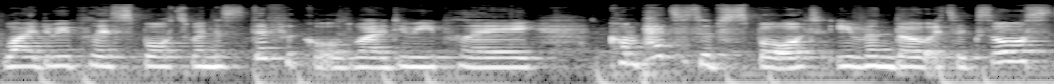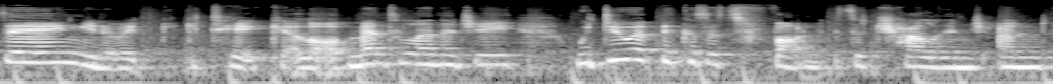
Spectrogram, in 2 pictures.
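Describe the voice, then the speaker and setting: With a British accent, a woman talks fairly quickly in a fairly high, animated voice, with audible room echo and noticeable background noise. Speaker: YouTuber, student vlogger. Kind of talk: casual vlog advice. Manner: fast.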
